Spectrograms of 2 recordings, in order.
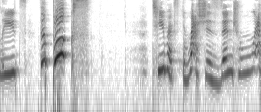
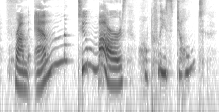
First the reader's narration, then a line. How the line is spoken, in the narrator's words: Tess whispers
